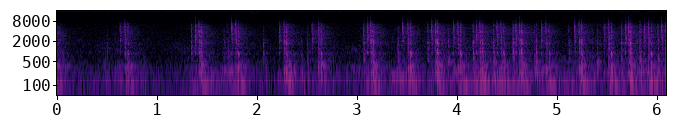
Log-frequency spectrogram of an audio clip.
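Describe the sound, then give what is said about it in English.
A sewing machine clatters through a run of stitches as a single-thread chain is sewn on cloth, its sharp mechanical clicks starting slow and spaced, then quickening into a steadier rhythm, with no talking. “You know how to make a single thread chain on a sewing machine.”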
